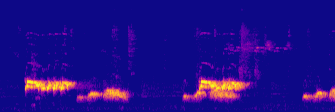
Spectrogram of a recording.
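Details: Persistently singing zebra dove with a melodious voice: a bright vibrating coo falling into lower rolling notes, repeated twice after a pause, then a fresh low rolling start.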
